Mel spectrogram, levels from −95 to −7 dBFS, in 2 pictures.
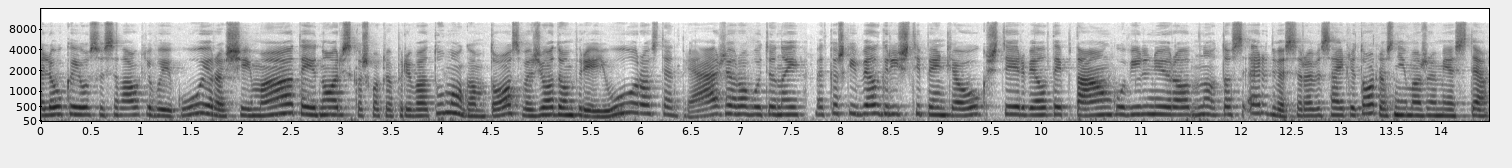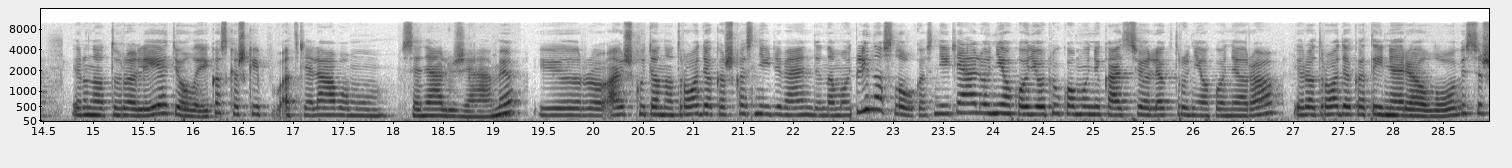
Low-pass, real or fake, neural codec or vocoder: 9.9 kHz; real; none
